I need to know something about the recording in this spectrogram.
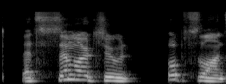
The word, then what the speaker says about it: upsilon: Upsilon is oo, oo, and this is oo. It's like flatter. It's and I don't really care. If you pronounce them the same, doesn't matter to me. But that's very common. The diphthong is more like English. The OU is it's more like English, and the upsilon's more like a French U.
